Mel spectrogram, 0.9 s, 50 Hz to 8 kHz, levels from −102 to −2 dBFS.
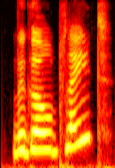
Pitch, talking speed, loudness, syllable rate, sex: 315 Hz, 210 wpm, -18 LUFS, 5.8 syllables/s, female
